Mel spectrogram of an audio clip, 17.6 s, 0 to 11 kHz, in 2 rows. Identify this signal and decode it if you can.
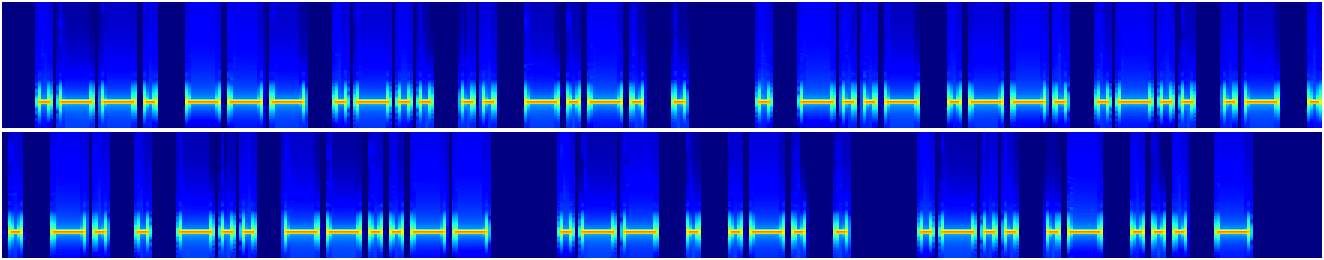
Morse code, heard as a keyed tone, about 17 wpm, 700 Hz. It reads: POLICE EXPLAINED, WERE LAST
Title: Pangram Challenge v2 - 17wpm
